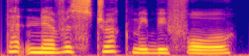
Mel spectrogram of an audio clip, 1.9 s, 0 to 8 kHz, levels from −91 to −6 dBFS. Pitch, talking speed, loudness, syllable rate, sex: 205 Hz, 160 wpm, -15 LUFS, 4.5 syllables/s, female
